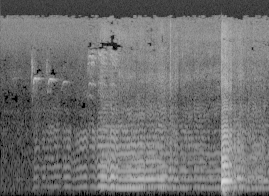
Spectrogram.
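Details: European hornet in the company of a median wasp: after near silence and a few faint high chirps, a low droning wing buzz builds and holds, interrupted by one sharp knock.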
